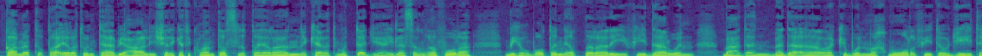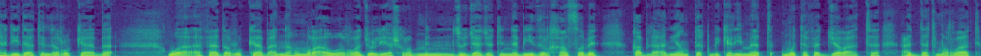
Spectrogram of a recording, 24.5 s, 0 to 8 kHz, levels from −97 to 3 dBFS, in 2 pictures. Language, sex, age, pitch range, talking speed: Arabic, male, 50-69, 110-130 Hz, 100 wpm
